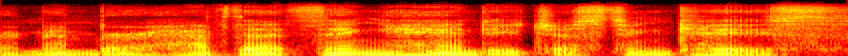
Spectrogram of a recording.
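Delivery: very quiet, barely audible whisper. Speaking in character to another character, out of earshot: whispering as quietly as possible. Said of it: "whisper to Rune as, um, as quietly as possible".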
